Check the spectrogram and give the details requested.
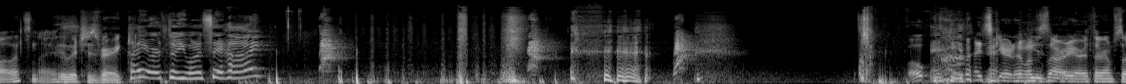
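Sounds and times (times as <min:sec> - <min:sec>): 
speech: 0:00.1 - 0:02.8, 0:06.1 - 0:06.6, 0:09.1 - 0:11.2
dog barking and yipping: 0:03.2 - 0:03.5, 0:05.3 - 0:05.6, 0:06.7 - 0:07.0
laughter: 0:05.7 - 0:06.6, 0:09.3 - 0:10.3.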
